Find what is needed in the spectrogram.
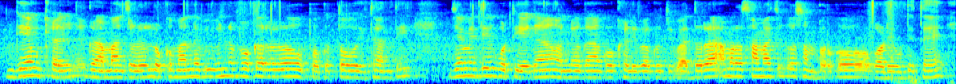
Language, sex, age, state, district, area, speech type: Odia, female, 45-60, Odisha, Jajpur, rural, spontaneous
